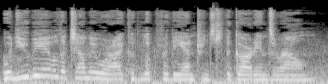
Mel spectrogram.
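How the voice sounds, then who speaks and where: Woman doing a young game heroine, polite, asks lots of questions, lively voice, hiss behind. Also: medium pitch, quick pace, natural voice.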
